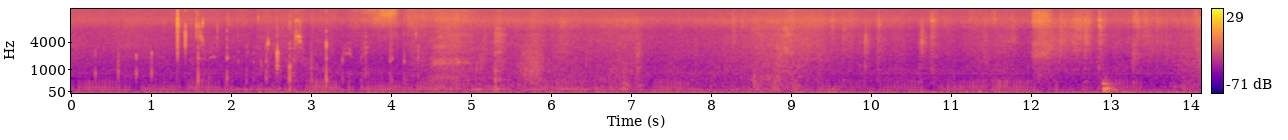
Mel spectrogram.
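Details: Sphynx cat called Pepe purring steadily while being cuddled, until it falls asleep; a continuous low rumbling throb with soft rustling and faint close sounds, and one sharp tap near the end.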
